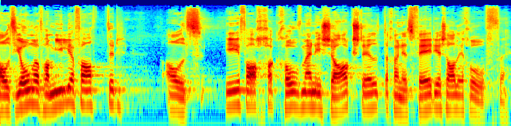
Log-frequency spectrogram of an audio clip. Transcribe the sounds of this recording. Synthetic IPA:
ɑlsjʊŋːəfɑmiːljəfɑt̪ːəɾ | ɑ̰ls | eːfɑχəkʰɔʊfmænɪʃəɑːkʃtɛltəχœnəsfɛːɾjəʃɑlɛχoːfə

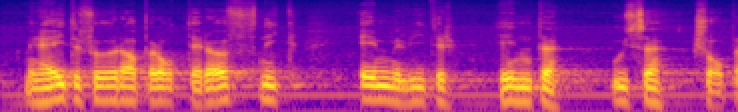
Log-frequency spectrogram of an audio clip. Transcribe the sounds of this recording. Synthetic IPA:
mɪɾhɛjd̥̪əɾføːɾɑb̥əɾot̪ɛɾœfniɡ̥ | ɪmːəɾʋid̪̥əɾ | hɪnd̪əusəkʃɔb̥ə

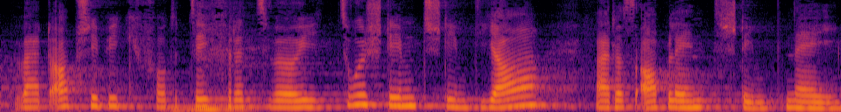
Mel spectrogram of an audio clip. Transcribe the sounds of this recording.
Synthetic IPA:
væːɾtɑ̰pʃiːbikfɔd̥ət͡sɪfəɾət͡sʋœʏt͡suəʃtɪmtʃtɪmtjɑː | væːɾdɑːsɑ̰plɛntʃtɪmtnɛɪ

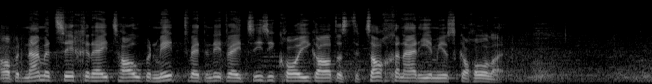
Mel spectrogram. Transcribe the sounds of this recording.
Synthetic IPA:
ɑbəɾnæmətsɪχːəɾhɛɪtshɑwbəɾmɪt̪ːʋɛd̪ənɪtʋɛɪtsɾisikʰχoiːɡɑːd̪̥ɑsd̥̪əsɑχːənæːɾhiːəmyəsɡɑhɔlə̰

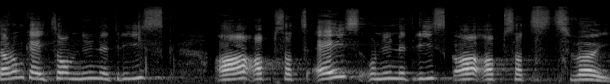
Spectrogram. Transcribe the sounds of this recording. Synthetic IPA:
d̪̥æːɾʊmɡ̥ɛɪt̪sɔnnːʉnəd̪ɾisk | ʔɑːɑpsɑt̪seɪsoːnʉnəd̪ɾiskɑːʔɑpsɑt̪st͡sʋœʏ

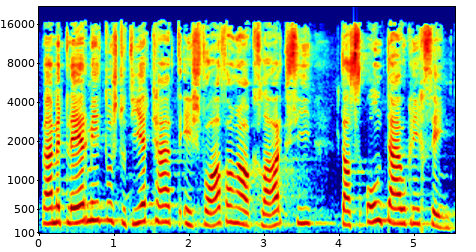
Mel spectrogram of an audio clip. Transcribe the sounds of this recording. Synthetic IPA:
vɛnmətlɛːɾmɪtl̩ʃtud̥iərthɛtɪʃfɔɑːfɑŋɑːkχlɑːɾksiː | d̥ɑsʊntæwɡliːχsɪnd̥

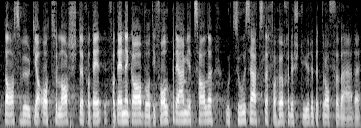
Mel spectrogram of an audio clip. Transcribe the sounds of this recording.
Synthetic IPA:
d̥ɑːsvʏdjaːʔot͡sʊɾlɑʃtəfɔdɛnəɡɑːvodifɔlprɛːmiət͡sɑlə | ʊt͡suːəsɛæt͡slɪχfɔɦøːχəɾəʃtyːɾəbɛtrɔfəvæːɾə

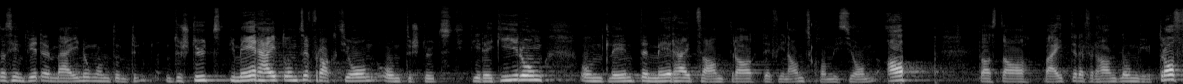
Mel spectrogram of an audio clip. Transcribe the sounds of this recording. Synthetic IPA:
aːszɪntv̥iːɐdeːɐmaɪnʊŋʊndnəʊntəʃtʏt͡st̚d̥iːmeːɾɦaɪtʊnzʁəfʁɑkt͡sjoːnʊntəʃtʏt͡std̥iːʁɛɡiːɾʊŋʊndleːnt̚d̥enmeːɾɦaɪtt͡sɑntɾɑːk̚d̥eːɾfinɑnt͡skʰɔmɪsjoːnɑp̚ | d̥ɑsd̥aːvaɪtəʁəfɛɾhɑndlʊŋənɡ̥ətʁ̥ɔf

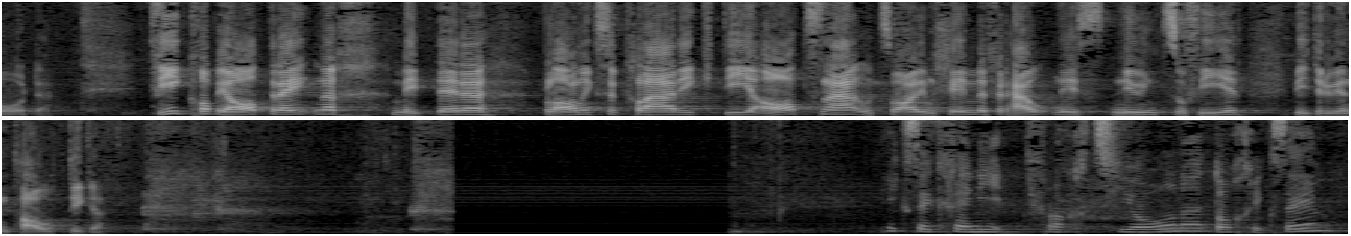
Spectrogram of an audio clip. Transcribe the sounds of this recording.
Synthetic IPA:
ɔ̰ːɾd̥ə̰ | pfiːkʰobeɑːt̪ɾɛɪtnəχmɪt̚d̥ɛɾəplɑːnɪksɛɾkʰlæːɾikd̥iəʔɑːt͡snæːʊnt͡svɑːɾɪmʃɪmːəfəɾɦæltnɪsnyːnt͡sufiːəɾb̥idɾyːɛnthɑltiɡ̥ə̰ | ɪkseːkʰχɛnifrɑkt͡sjoːnəd̪̥ɔχikseː

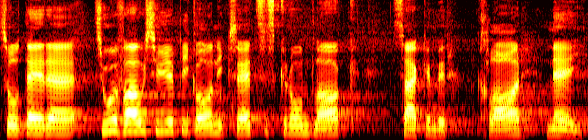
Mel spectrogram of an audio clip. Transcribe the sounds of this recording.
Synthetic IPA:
t͡sʊd̥̪ɛɾət͡suəfɑlsyəbiɡoːniksɛt͡səsɡ̥ɾʊndlɑːɡ | sæɡ̥əməɾkʰlɑːɾnej

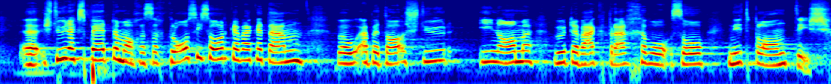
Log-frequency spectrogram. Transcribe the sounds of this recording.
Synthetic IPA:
ɛʃtyːɾɛkspɛrtəmɑχəsɪχɡ̥ɾoːsisɔɾɡ̥əʋæɡ̥əd̥ɛmʋœwæbəd̥ɑːʃtyːɾ | iːnɑːməvʏɾdəʋækb̥ɾæχːəʋosoːnɪtplɑːntɪʃ

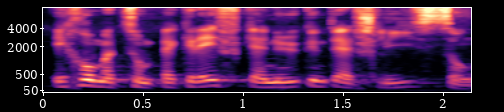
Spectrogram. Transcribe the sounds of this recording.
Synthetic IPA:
ɪχʊmət͡sʊmb̥eɡɾɪfɡ̥enyːɡəntɛɾʃliːsʊ

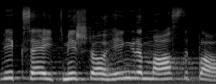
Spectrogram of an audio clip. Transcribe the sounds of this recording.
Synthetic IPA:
ʋiːksɛɪt̪miːɾʃtoːhɪŋəɾəmːɑːst̪əɾplɑː

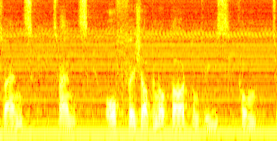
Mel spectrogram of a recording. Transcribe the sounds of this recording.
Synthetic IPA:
vænt͡sk | t͡sʋænt͡skʔɔfəɪʃɑb̥əɾnɔtɑːɾtʊndʋiːsfɔm | t͡s

